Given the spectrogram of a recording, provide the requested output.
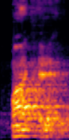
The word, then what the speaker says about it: Mauna Kea: It's hard to pronounce... Someone in the audience: Mauna Kea. Mauna Kea.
